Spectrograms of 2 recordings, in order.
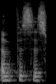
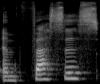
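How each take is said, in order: First: Said in the usual way. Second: "emphasis" stressed on its middle syllable, em-FASS-is; misplaced stress. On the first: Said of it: "where the emphasis falls on the word". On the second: Shown as a demonstration. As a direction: land the stress on "pha" in "emphasis". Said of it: "put the emphasis on the wrong syllable".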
